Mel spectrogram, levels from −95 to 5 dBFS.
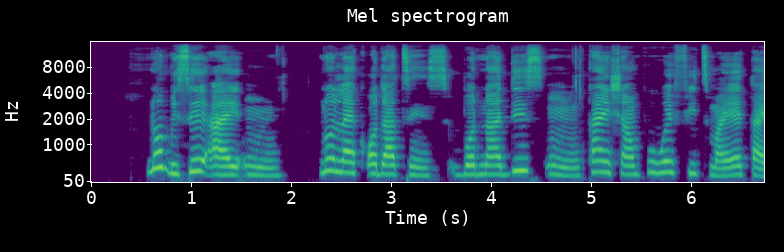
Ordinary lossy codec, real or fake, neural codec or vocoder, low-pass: none; real; none; 14.4 kHz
